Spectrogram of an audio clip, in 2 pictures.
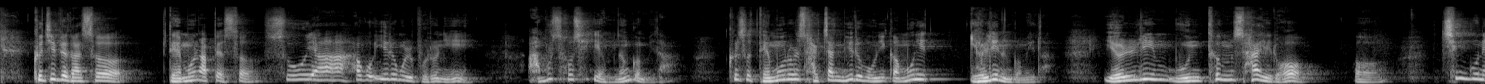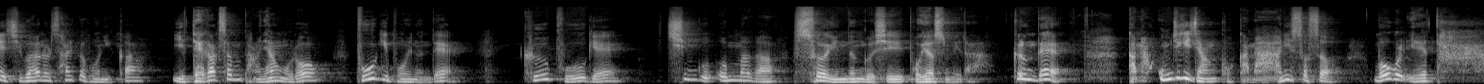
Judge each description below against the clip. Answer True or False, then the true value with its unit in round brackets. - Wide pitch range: True (7.9 semitones)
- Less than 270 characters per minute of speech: True (255 characters per minute)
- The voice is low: False (165 Hz)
